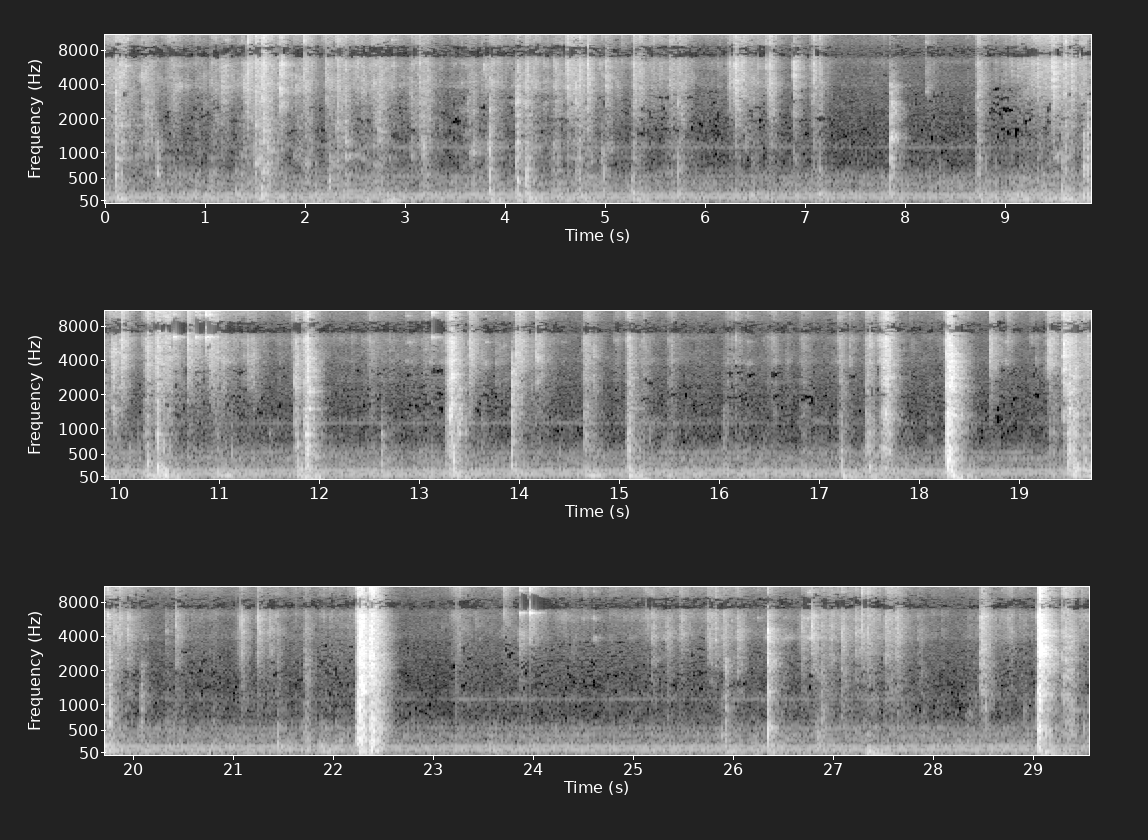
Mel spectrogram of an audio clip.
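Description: Irregular metal clicks and knocks as a propeller shaft and bearing carrier are worked into a Mercury outboard lower unit's gear housing, with a few sharper knocks in the second half, over a steady low hum.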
